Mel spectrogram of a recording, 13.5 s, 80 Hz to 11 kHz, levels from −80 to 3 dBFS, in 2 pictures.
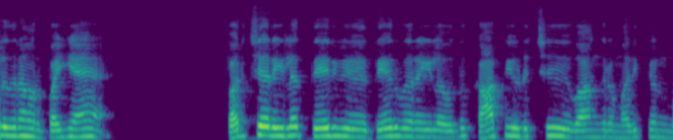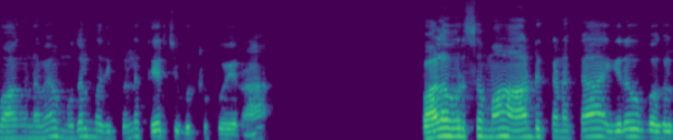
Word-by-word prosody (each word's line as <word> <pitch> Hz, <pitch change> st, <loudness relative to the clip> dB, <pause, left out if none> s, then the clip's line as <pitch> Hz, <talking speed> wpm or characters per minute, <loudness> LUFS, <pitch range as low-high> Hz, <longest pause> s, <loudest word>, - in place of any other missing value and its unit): எழுதுறான் 190 Hz, -2 st, +4 dB
ஒரு 155 Hz, -, -8 dB
பையன்! 170 Hz, +2 st, 0 dB, 1.3 s
பரீட்சை 175 Hz, +8 st, +2 dB
அறையில 190 Hz, 0 st, +5 dB, 0.2 s
தேர்வி 185 Hz, 0 st, +4 dB
தேர்வு 165 Hz, -2 st, -2 dB
தேர்வறையில 170 Hz, -3 st, 0 dB
வந்து 150 Hz, +5 st, -5 dB, 0.2 s
காப்பி 175 Hz, +6 st, 0 dB
அடிச்சு 180 Hz, +2 st, -4 dB, 0.3 s
வாங்குற 155 Hz, +1 st, -3 dB
மதிப்பெண் 155 Hz, +1 st, -8 dB
வாங்கினவன் 140 Hz, +4 st, -5 dB
முதல் 170 Hz, +4 st, -5 dB
மதிப்பெண்ல 145 Hz, +2 st, -8 dB
தேர்ச்சி 150 Hz, -1 st, -2 dB
பெற்று 130 Hz, +1 st, -8 dB
போயிர்றான். 115 Hz, 0 st, -6 dB, 1.6 s
பல 145 Hz, +4 st, +8 dB
வருஷமா, 175 Hz, -1 st, +1 dB, 0.2 s
ஆண்டு 165 Hz, +2 st, +1 dB
கணக்கா 155 Hz, +1 st, -2 dB, 0.3 s
இரவு 170 Hz, +2 st, +1 dB
பகல் 145 Hz, -2 st, 0 dB
165 Hz, 110 wpm, -23 LUFS, 150-180 Hz, 1.6 s, பல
